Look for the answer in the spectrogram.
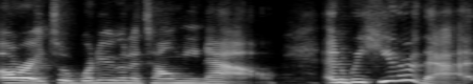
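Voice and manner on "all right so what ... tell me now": put-on aggravated, exasperated tone. Describing customer service calls, acting out a caller: imitating an aggravated caller. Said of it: "call in with the aggravation of like".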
